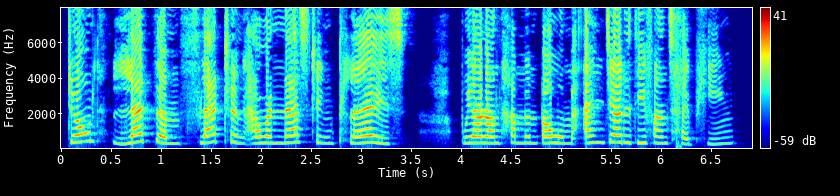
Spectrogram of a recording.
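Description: A woman's voice: sits high, normal speed, bright, forceful tone. A woman voicing frightened little wild animals in a children's story, pleading and exclaiming for help. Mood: panicked pleading.

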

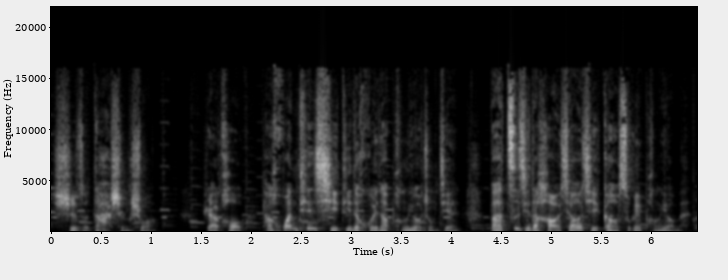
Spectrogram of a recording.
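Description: A man narrating a scripted bedtime story for children in an expressive, clearly phrased way. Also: mid-range voice, a little fast. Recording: soft music under narration.

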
